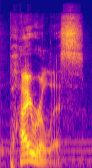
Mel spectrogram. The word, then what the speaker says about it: pyrolysis: I don't know how to pronounce it. The verb describing the process of pyrolysis. Okay, so it is pyrolis, aka turning a less burnable uh material into a more burnable material.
